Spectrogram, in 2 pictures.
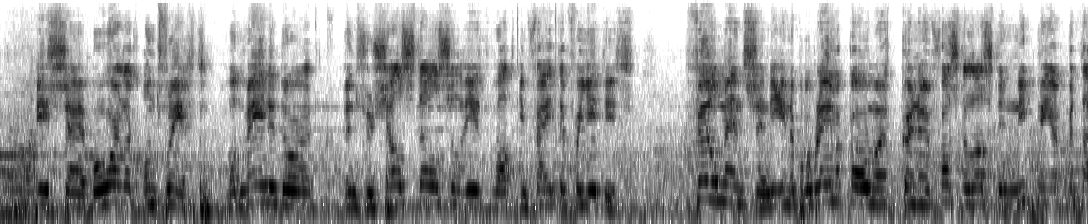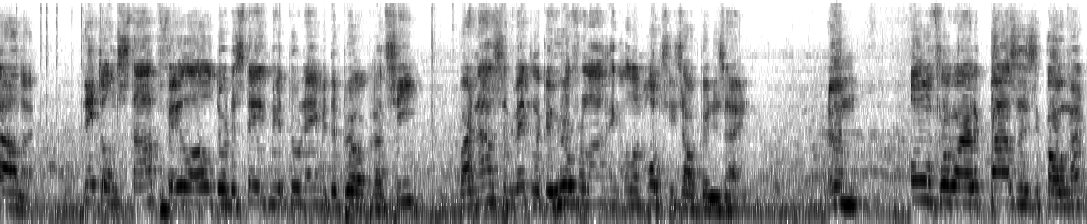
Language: Dutch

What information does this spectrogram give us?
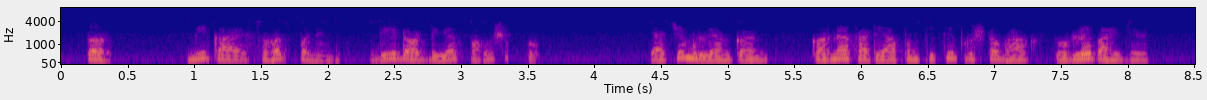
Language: Marathi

